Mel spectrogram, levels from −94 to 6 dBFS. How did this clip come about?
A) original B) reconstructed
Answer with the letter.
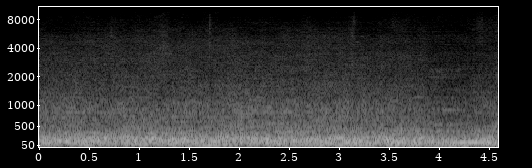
B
